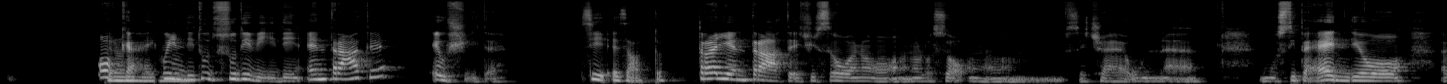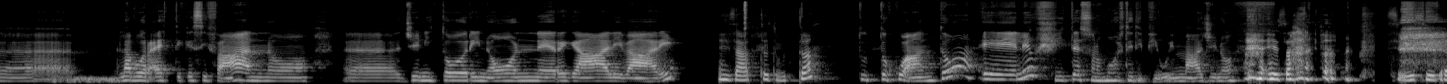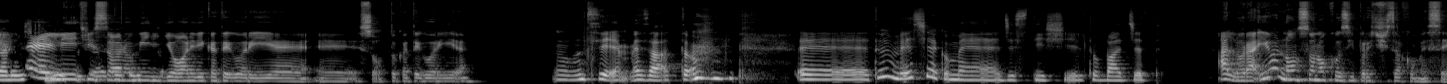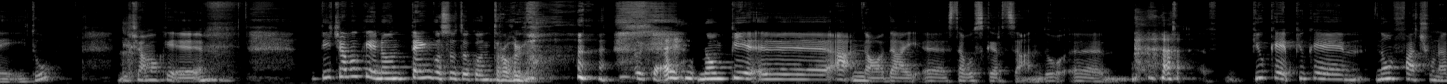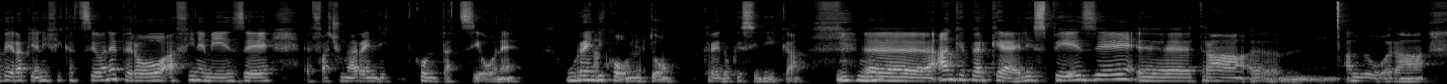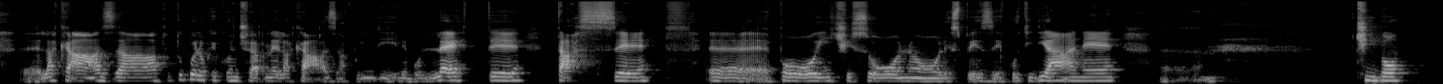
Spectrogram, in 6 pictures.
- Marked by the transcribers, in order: tapping; static; stressed: "molte di più"; chuckle; distorted speech; laughing while speaking: "Esatto"; chuckle; chuckle; drawn out: "E"; chuckle; laughing while speaking: "controllo"; laughing while speaking: "Okay"; chuckle; chuckle; tongue click; other background noise; lip smack; exhale
- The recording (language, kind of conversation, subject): Italian, unstructured, Come gestisci il tuo budget mensile?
